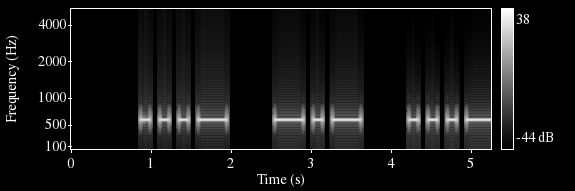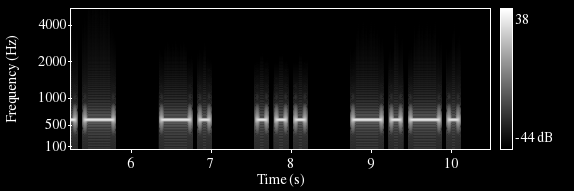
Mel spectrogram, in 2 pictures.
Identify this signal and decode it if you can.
Morse code, heard as a keyed tone, about 10 wpm, spaced as for 8 wpm, 600 Hz. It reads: VK3NSC
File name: Callsigns-10-8wpm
